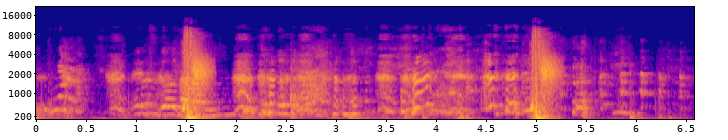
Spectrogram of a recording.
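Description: Two sharp smacks about three and a half seconds apart, a braided willow Easter switch (pomlázka) striking, the first about a second and a half in and the second near the end, among laughter and voices.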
